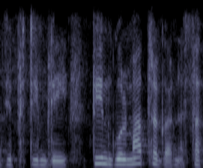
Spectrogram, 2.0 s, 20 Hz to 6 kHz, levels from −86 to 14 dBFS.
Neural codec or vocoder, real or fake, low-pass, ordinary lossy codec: codec, 16 kHz, 16 kbps, FunCodec, trained on Chinese and English, 50 frames a second; fake; 5.4 kHz; Opus, 24 kbps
